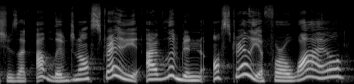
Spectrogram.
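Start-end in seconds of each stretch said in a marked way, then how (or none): 0.4-1.4 mock Australian accent. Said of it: "I heard an accent from New Zealand or Australia". 1.5-3.5 badly faked Australian accent, pitched high; hammed-up stab at sounding Australian; terrible Australian accent. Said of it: "That was terrible".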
